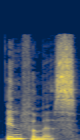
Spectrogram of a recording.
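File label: "infamous", English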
